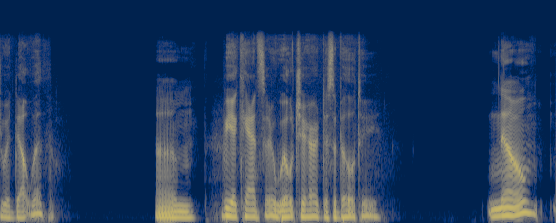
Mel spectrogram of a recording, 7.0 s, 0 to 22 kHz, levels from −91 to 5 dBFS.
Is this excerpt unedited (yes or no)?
yes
